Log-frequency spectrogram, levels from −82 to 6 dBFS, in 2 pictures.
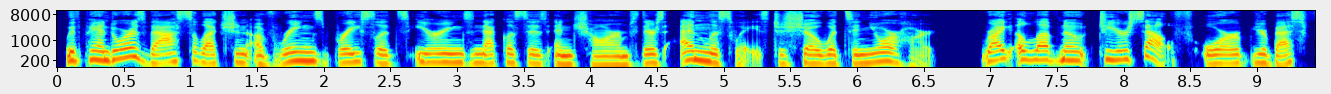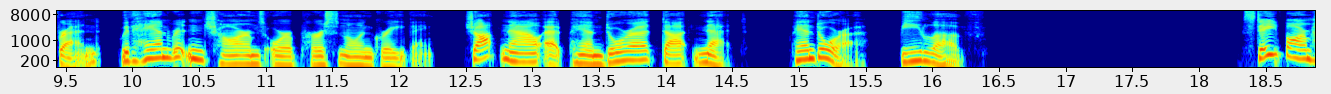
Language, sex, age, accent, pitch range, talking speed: English, female, 30-49, American, 135-195 Hz, 145 wpm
